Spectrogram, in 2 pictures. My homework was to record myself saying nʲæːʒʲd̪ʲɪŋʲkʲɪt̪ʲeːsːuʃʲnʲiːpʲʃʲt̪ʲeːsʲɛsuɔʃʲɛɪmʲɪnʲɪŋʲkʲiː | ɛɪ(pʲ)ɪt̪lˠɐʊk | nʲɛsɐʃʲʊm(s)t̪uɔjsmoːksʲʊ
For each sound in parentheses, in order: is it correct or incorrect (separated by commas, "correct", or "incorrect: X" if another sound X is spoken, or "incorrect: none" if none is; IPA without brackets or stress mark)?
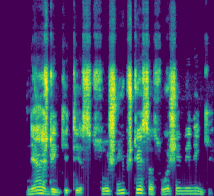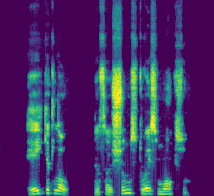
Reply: incorrect: kʲ, correct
